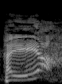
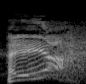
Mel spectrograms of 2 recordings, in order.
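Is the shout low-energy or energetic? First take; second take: low-energy; energetic. First: It is shouted with modest energy. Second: It is shouted with strong energy.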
